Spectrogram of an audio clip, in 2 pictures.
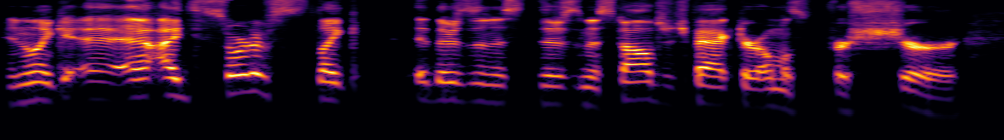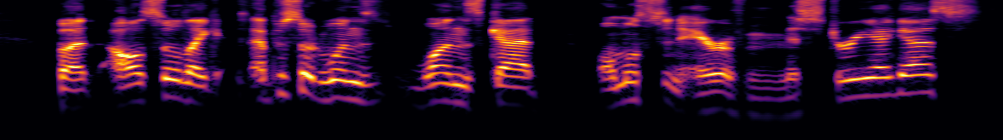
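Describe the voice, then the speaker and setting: A man's voice: on the high side, sing-song, normal speed, fairly bright tone, dry recording. A man co-hosting a podcast, chatting casually about a video game and rephrasing as he thinks aloud. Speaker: podcast co-host.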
